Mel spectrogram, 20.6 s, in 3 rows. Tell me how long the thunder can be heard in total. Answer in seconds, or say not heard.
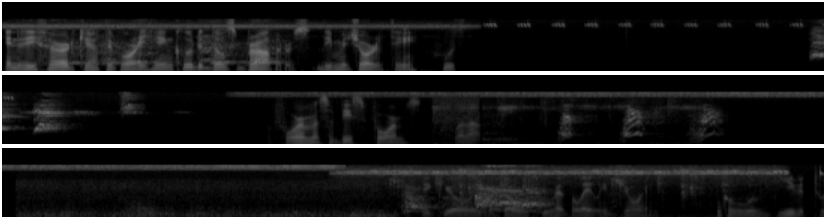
3 s.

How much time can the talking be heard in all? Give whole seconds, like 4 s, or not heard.
9 s.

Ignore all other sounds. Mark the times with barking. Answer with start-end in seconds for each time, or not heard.
0.5-2.4, 6.7-8.0, 10.4-12.8, 17.0-18.9.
